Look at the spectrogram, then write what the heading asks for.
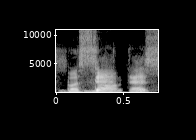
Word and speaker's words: Bisontis: Texas A&M, Chase be on be I it's Bisononis, I think. I don't know. I don't know how to pronounce these names. But Basantis? Is it yes, Basantis?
